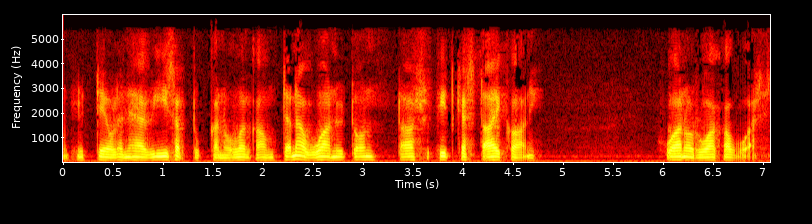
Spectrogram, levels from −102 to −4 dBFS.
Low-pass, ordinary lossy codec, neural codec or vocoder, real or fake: 5.4 kHz; AAC, 24 kbps; vocoder, 22.05 kHz, 80 mel bands, WaveNeXt; fake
